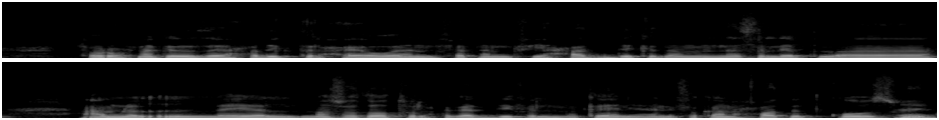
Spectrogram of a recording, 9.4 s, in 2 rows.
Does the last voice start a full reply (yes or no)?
no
